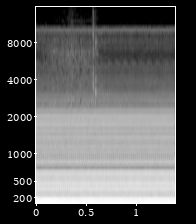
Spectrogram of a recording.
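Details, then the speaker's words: Clipped 50 Hz sine wave from an overdriven car audio subwoofer amp, played directly through the speaker without the capacitor filter: harsh buzzy drone with rough overtones, amplifier clipping. "That's a clipped sound wave. Horrible. Right now, my speaker should be combusting into flames."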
